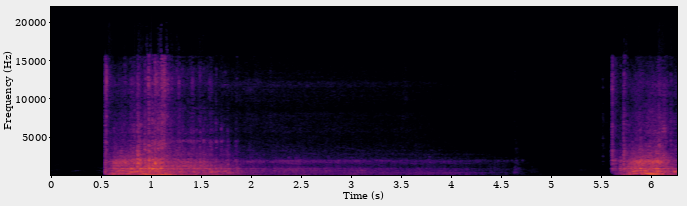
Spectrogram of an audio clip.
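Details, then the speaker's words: Fordson Major Perkins V8 diesel just revived after a long lay-up, string rope used as throttle: catches and roars briefly, revs sag and it dies within seconds before recranking; tick-over set too low, adjusted, then runs and drives. "We need all that tick over. We're just going to alter the tick over and try again."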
